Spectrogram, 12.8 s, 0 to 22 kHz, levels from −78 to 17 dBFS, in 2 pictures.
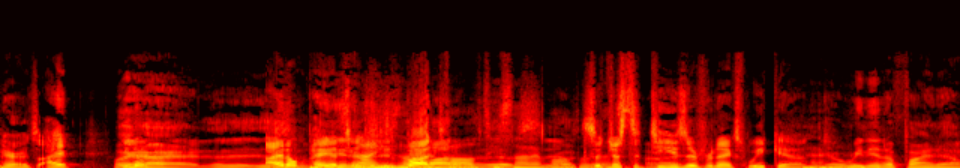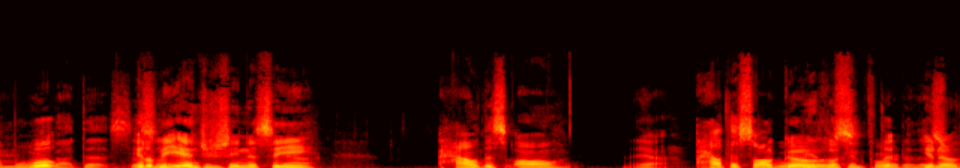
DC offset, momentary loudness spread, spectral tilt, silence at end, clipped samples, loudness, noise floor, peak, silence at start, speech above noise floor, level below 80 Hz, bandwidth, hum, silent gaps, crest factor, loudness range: under 0.1%; 13 LU; -5 dB/octave; 0 s; under 0.1%; -17 LUFS; -62 dBFS; -2 dBFS; 0 s; 45 dB; -56 dBFS; 15.5 kHz; none; none; 16 dB; 6 LU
